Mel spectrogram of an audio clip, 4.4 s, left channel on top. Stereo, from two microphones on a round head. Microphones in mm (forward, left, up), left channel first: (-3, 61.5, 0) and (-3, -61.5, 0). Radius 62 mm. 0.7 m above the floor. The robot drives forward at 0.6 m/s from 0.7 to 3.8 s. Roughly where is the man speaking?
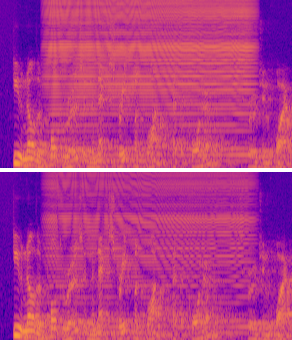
Centre.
